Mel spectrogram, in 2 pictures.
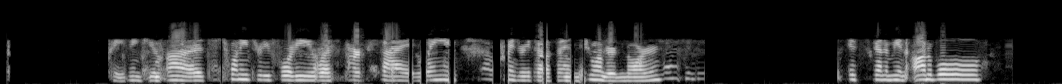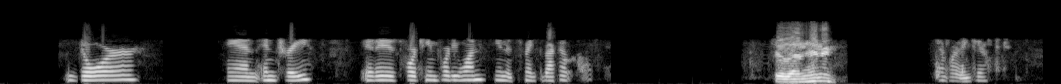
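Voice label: Phoenix police department, scanner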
